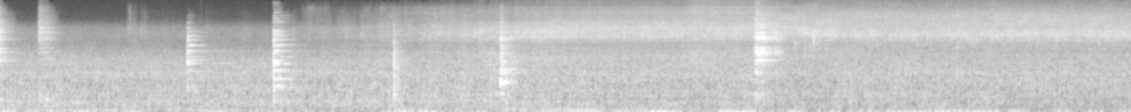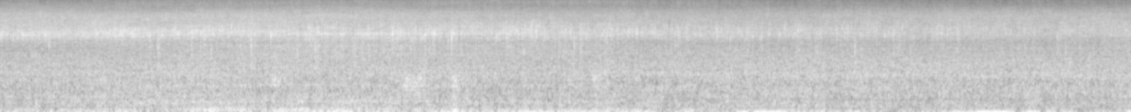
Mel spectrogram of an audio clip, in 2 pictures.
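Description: Butter sizzling on a hot flat iron tawa, a steady hiss that sets in about six seconds in and holds. Before it, several sharp clinks and knocks of metal utensils.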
